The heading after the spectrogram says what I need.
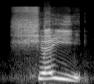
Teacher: और शे इन नहीं करना, शीन ज़बरिया शई, शई, और इख्फा करेंगे क्योंकि तनवीन के बाद हरूफ हल्की में से कोई हर्फ नहीं है, तो यहाँ पर हम इख्फा करेंगे, नाक में आवाज़ को छुपाएंगे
